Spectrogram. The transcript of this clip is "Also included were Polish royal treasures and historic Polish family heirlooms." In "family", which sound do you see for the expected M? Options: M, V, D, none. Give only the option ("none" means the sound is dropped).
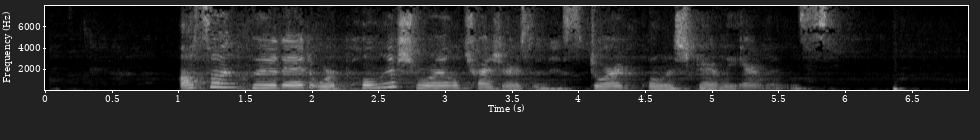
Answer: none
